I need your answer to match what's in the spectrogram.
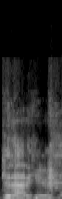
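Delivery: brash, loud, belted out into the microphone. Retelling how a wrestler grabbed the announcer's microphone: imitating Mr. Kennedy. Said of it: "He'd take the microphone and be like".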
